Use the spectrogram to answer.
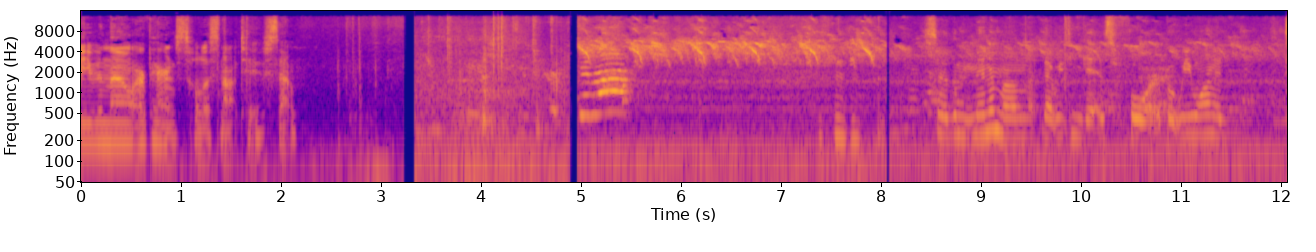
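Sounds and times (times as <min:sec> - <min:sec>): ducklings peeping: 0:03.4 - 0:12.0.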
